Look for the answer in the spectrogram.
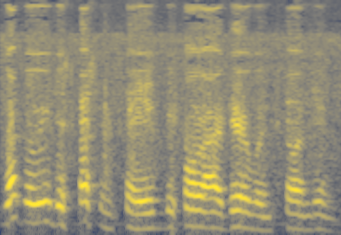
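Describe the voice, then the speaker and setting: A man's voice: a little high, normal speed, dark tone, slightly rough. An actor playing a pompous, long-suffering American husband and father in a domestic comedy, speaking formally with dry sarcasm. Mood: dryly pompous. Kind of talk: domestic radio-style situation comedy. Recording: noisy vintage broadcast recording.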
